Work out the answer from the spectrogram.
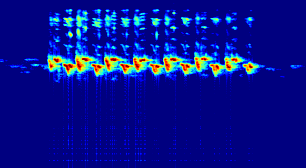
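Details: Yellow-vented bulbul in full song against rivals, used to get other bulbuls calling: two seconds of evenly spaced, gurgling notes rolling up and down in a rapid chatter, ending with a soft single note.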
